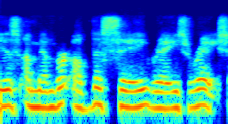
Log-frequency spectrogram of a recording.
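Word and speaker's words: Seres: He is a member of the Say-Rays race, S-E-R-E-S, pronounced as if it sounds like S-A-Y-R-A-Y-S, Say-Rays.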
